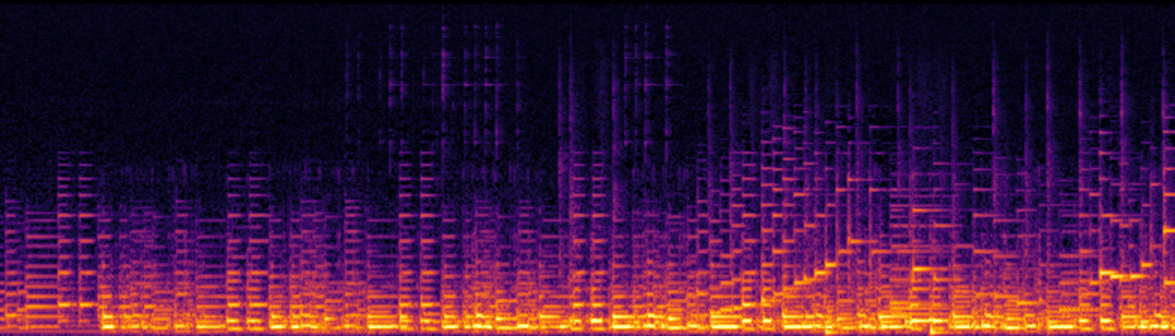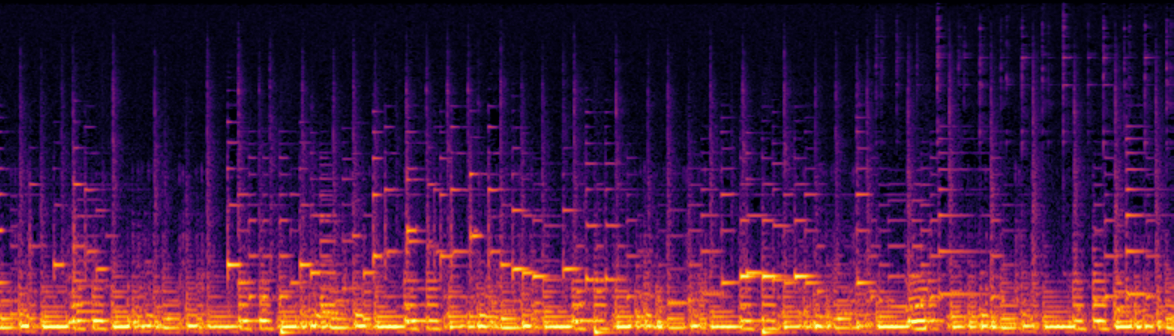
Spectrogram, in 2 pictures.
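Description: Jazz group playing live: acoustic piano, plucked upright double bass and hollow-body electric guitar, with a drum kit. The bass comes in about a second and a half in, and the playing grows busier and louder over the first few seconds.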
